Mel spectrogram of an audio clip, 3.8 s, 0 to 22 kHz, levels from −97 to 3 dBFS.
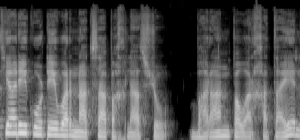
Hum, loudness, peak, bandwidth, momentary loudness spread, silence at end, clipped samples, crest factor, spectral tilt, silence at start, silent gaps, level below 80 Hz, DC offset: none; -21 LUFS; -4 dBFS; 17.5 kHz; 12 LU; 0 s; under 0.1%; 16 dB; -6 dB/octave; 0 s; none; -50 dBFS; under 0.1%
